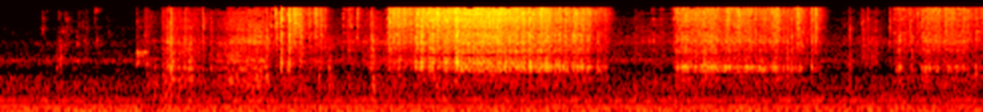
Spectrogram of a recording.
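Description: Sugar granules pour and rustle into a cup.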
